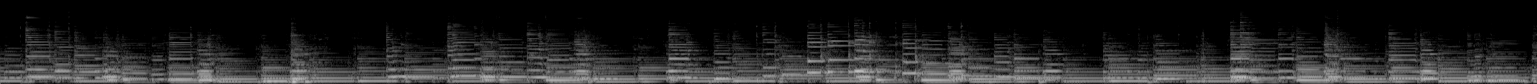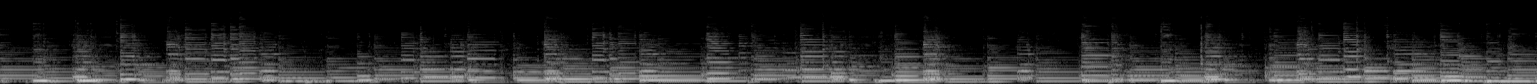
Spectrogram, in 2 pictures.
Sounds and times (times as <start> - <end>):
Strum: 0.0 - 30.7.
